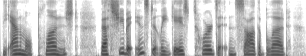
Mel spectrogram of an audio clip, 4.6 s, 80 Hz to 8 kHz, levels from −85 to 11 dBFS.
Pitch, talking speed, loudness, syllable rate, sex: 190 Hz, 155 wpm, -21 LUFS, 5.1 syllables/s, female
